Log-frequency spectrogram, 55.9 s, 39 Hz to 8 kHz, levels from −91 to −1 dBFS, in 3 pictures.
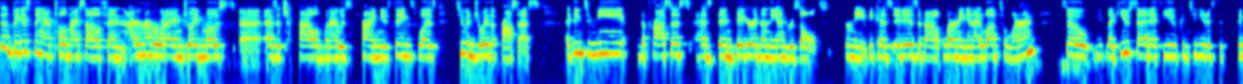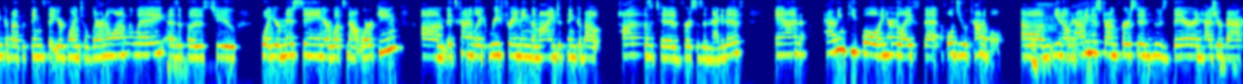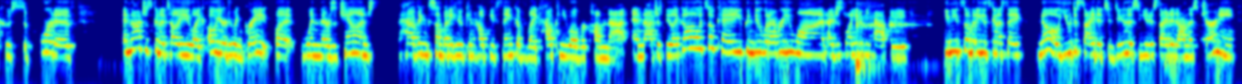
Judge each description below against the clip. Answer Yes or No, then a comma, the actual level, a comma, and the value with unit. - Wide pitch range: No, average, 2.9 semitones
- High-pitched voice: Yes, high, 235 Hz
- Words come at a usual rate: No, fast, 210 wpm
